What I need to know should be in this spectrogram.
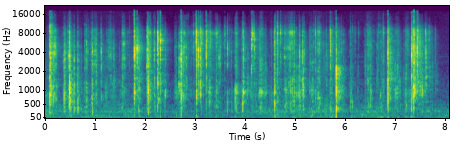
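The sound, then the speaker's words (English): Scissors cut open crinkly plastic product packaging in a busy run of crackling rustles and sharp snips, coming in irregular bursts with no talk. “I don't want to cut myself, so I'm going to get a scissor out and cut this packaging.”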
